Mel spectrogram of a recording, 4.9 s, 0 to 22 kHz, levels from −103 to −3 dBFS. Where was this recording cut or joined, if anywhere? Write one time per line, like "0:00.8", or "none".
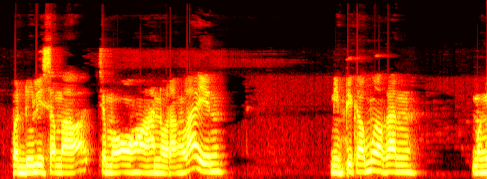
none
